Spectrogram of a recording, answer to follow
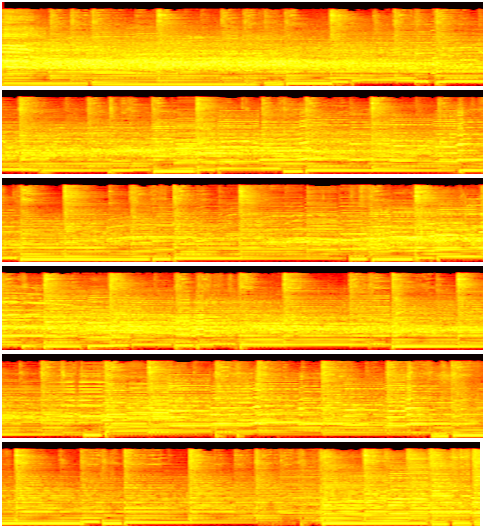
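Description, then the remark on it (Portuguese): A live crowd in Santa Fé do Sul at a concert cheers, whoops and yells continuously over loud, pulsing music with heavy bass, the noise staying full and steady throughout without any clear break. “Feliz, solta o gritão, faz muito barulho aí, Santa Fé do Sul.”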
